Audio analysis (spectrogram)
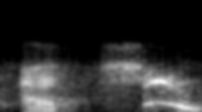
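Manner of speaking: high-pitched pretend "achoo!"; fake sneeze. Shown as a demonstration. Mother coaxing toddler to copy her, playful fake sneeze.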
